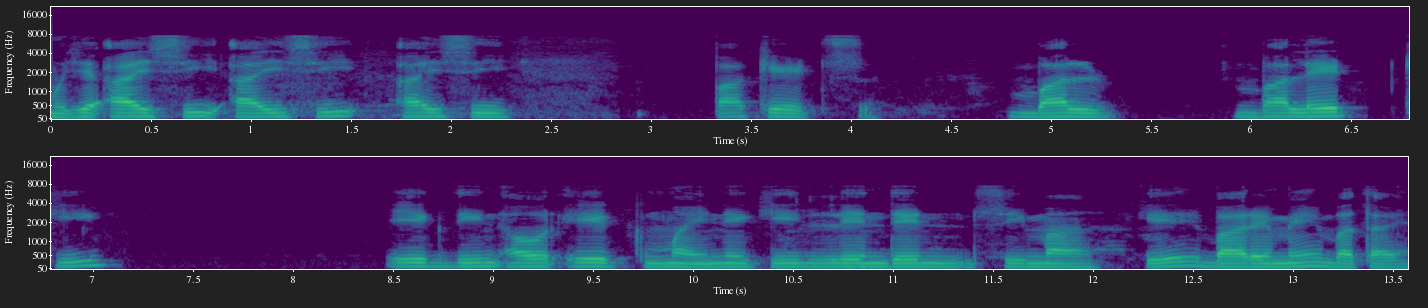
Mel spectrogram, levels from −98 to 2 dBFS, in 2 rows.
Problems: constant background noise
